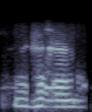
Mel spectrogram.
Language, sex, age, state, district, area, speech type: Bengali, female, 30-45, West Bengal, Dakshin Dinajpur, urban, conversation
